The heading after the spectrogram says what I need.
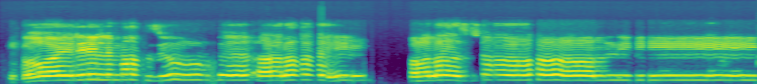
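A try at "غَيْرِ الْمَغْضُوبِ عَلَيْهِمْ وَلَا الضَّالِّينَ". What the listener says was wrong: আপনার এখানে ভুল হচ্ছে। আবার এই যে গদ, এটা উচ্চারণ করার সময় জিহ্বার আগায় উপরে দুই দাঁতের আগায় লাগায় ফেলছেন, ওয়ালাযাল্লিন এভাবে বলতেছেন, এটা বলা যাবে না। জিহ্বার গোড়ার কিনারা উপরে মাড়ির দাঁতের গোড়ার সঙ্গে লাগাবেন। ওয়ালাযাল্লিন বলেন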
